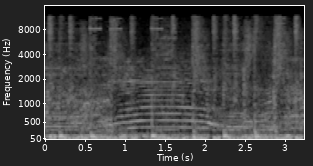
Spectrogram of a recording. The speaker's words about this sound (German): Das waren echt Lübarser Kühe eben. Man hat es, glaube ich, ganz genau am Dialekt rausgehört.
